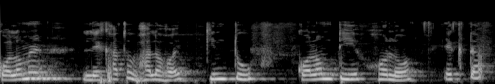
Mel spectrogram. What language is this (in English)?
Bangla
